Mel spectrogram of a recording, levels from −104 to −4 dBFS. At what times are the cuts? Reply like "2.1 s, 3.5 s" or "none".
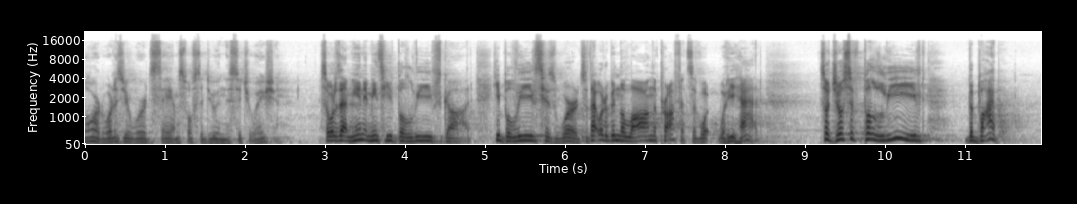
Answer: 2.9 s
